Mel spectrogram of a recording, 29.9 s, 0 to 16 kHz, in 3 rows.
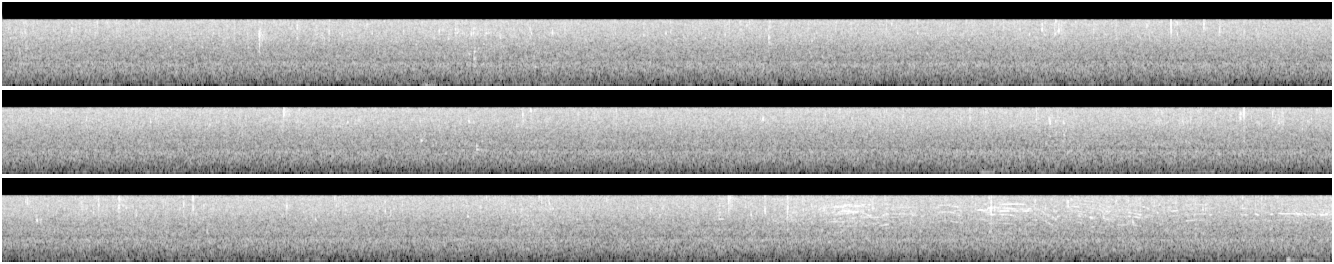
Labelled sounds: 26.2	26.4	Pacific white-sided dolphin, 5.0 to 5.2 kHz
27.3	27.7	Pacific white-sided dolphin, 3.2 to 4.7 kHz
28.3	28.6	Pacific white-sided dolphin, 3.0 to 3.3 kHz
29.4	29.9	Pacific white-sided dolphin, 3.4 to 3.8 kHz

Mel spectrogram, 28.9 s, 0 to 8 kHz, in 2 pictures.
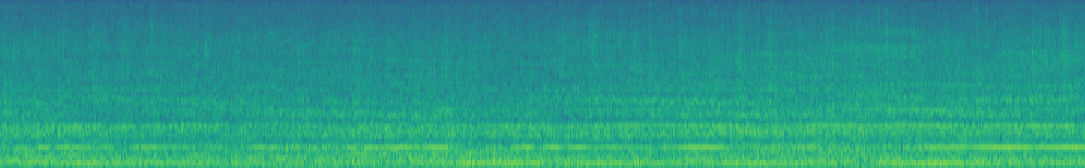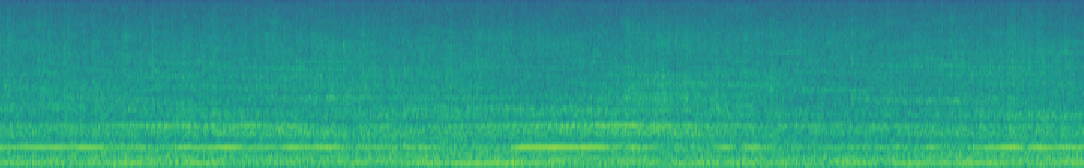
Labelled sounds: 11.1	11.4	vessel noise, 3.1 to 3.2 kHz

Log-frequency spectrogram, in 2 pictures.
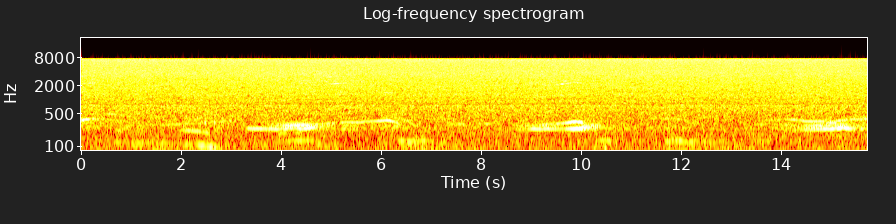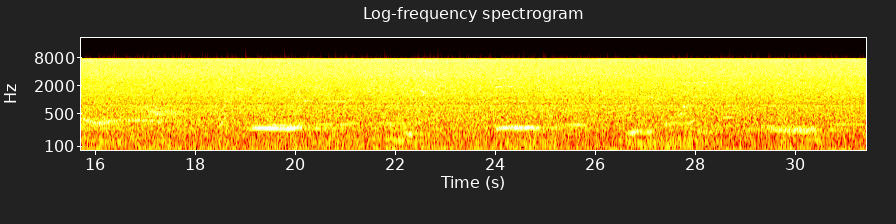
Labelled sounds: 5.0	5.2	humpback whale, 2.2 to 2.3 kHz

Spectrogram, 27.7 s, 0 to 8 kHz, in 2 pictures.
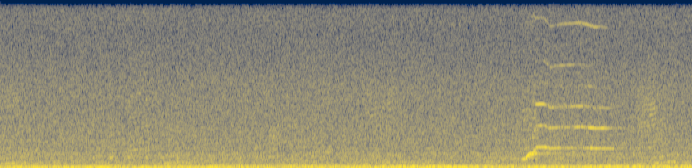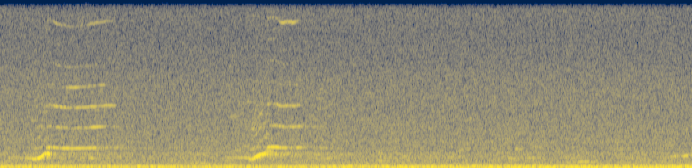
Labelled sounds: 10.6	12.2	humpback whale, 0.80 to 7.4 kHz
14.7	16.2	humpback whale, 0.80 to 7.1 kHz
19.1	19.9	humpback whale, 0.80 to 7.2 kHz

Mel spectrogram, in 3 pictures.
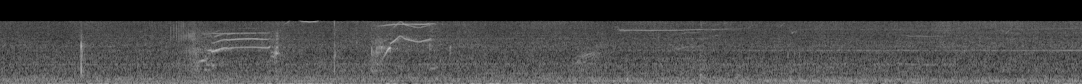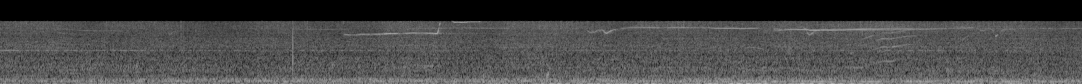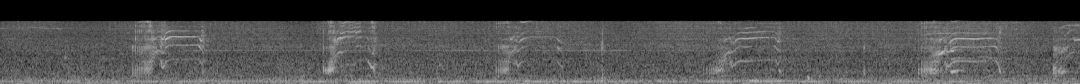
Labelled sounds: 1.5	5.1	killer whale, J pod, 0.32 to 8.0 kHz
6.1	12.3	killer whale, J pod, 3.5 to 5.8 kHz
13.9	22.4	killer whale, J pod, 0.55 to 8.0 kHz
22.8	23.8	killer whale, J pod, 0.27 to 8.0 kHz
24.6	25.6	killer whale, J pod, 0.39 to 8.0 kHz
26.4	27.5	killer whale, J pod, 0.44 to 8.0 kHz
28.6	29.7	killer whale, J pod, 0.32 to 8.0 kHz
30.6	32.4	killer whale, J pod, 0.24 to 8.0 kHz

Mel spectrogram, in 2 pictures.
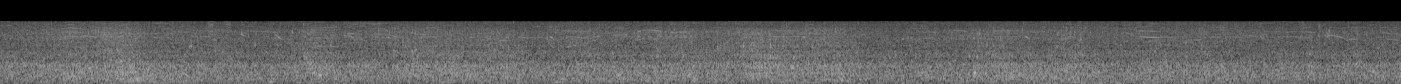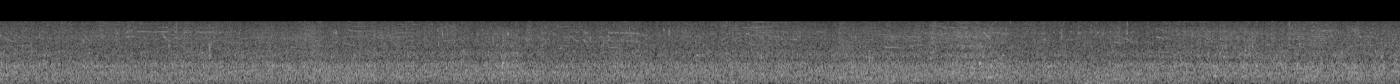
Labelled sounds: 0.6	1.6	Pacific white-sided dolphin, 3.5 to 5.7 kHz
2.5	2.8	Pacific white-sided dolphin, 4.5 to 7.3 kHz
3.2	3.6	Pacific white-sided dolphin, 3.5 to 5.8 kHz
5.6	6.6	Pacific white-sided dolphin, 4.7 to 5.1 kHz
7.7	8.0	Pacific white-sided dolphin, 4.8 to 4.9 kHz
11.4	11.7	Pacific white-sided dolphin, 3.5 to 4.9 kHz
12.9	13.7	Pacific white-sided dolphin, 3.3 to 5.8 kHz
15.4	15.7	Pacific white-sided dolphin, 4.5 to 4.8 kHz
17.4	17.8	Pacific white-sided dolphin, 4.7 to 6.2 kHz
20.1	20.6	Pacific white-sided dolphin, 3.8 to 4.5 kHz
21.4	21.9	Pacific white-sided dolphin, 5.6 to 6.3 kHz
23.4	23.7	Pacific white-sided dolphin, 5.6 to 5.8 kHz

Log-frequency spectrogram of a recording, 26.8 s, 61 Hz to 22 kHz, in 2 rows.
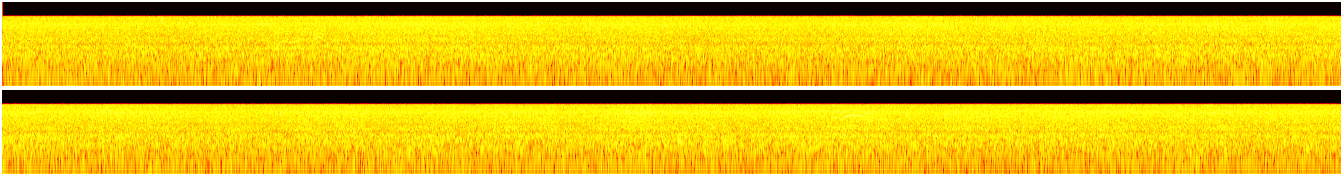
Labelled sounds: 2.5	3.0	killer whale, offshore, 1.1 to 4.8 kHz

